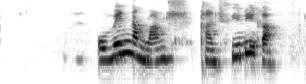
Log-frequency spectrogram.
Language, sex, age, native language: Icelandic, male, 10, Icelandic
